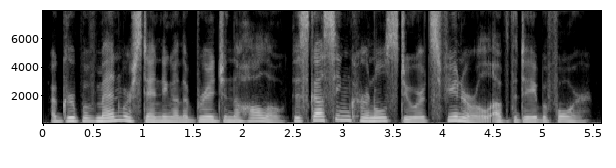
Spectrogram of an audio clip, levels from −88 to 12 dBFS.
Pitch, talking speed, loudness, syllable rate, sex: 185 Hz, 215 wpm, -17 LUFS, 6.0 syllables/s, female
